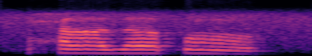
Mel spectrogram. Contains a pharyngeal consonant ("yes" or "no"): yes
